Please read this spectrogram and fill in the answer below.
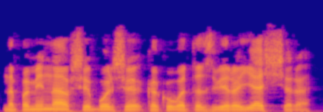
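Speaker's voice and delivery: usual speaking voice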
